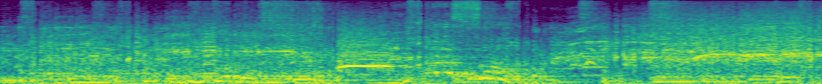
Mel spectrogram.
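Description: Live band playing loudly, with electric guitars, bass and drums keeping a steady beat, recorded close up on a phone in a club. Crowd voices and a whooping shout rise over the music near the end.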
